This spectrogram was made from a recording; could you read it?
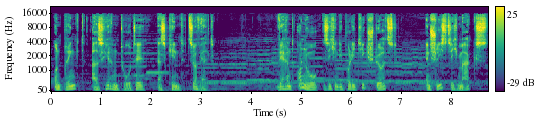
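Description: An actor playing a deliberate, dramatic storyteller, narrating the recap of a German radio drama. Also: male voice, sits low. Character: male storyteller, deep and deliberate, recapping a saga. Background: violin music.

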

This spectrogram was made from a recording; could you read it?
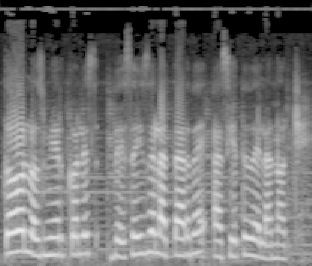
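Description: A woman's voice: high voice, normal speed. A woman with a Mexican accent reading scripted announcements as a radio co-host. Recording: dull narrow sound, music behind. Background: music.

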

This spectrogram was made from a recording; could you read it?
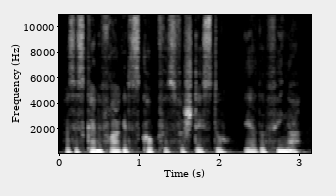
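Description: An actress playing a grave, disillusioned government insider in a radio play, speaking in a measured, confiding way. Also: female voice, rumbling low, completely flat delivery, gravelly, darkish tone, slightly rough, heavily acted. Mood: cautioning, confiding.

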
